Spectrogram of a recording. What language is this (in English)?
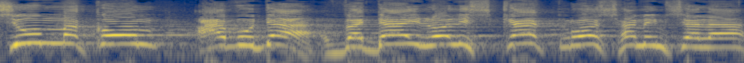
Hebrew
